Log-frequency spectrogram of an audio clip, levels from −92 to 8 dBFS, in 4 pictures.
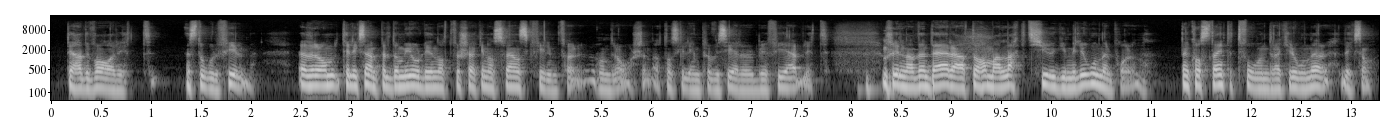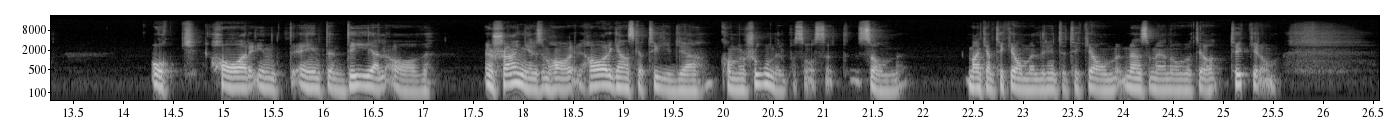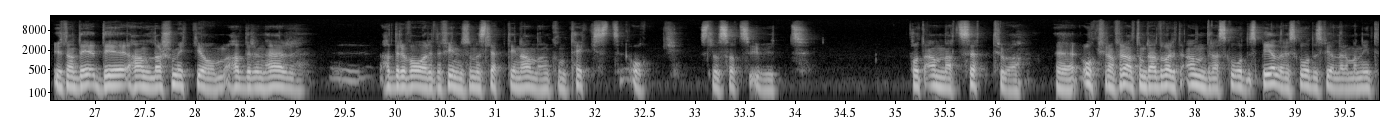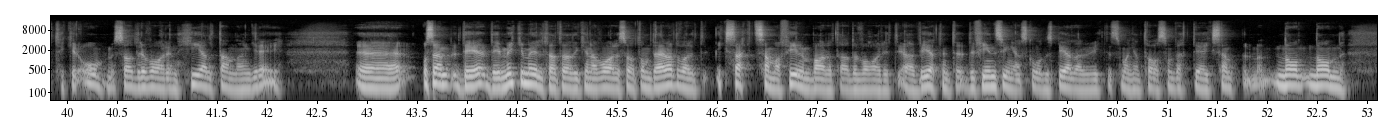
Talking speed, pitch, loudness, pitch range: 200 wpm, 155 Hz, -21 LUFS, 140-170 Hz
